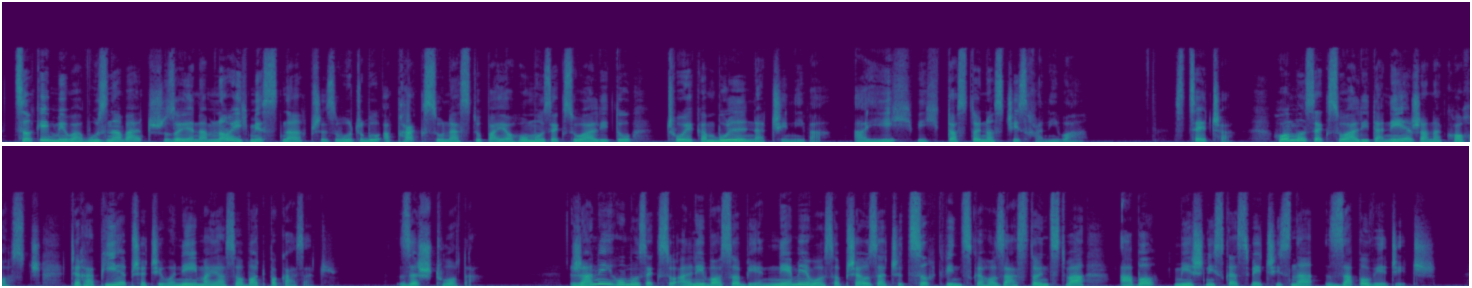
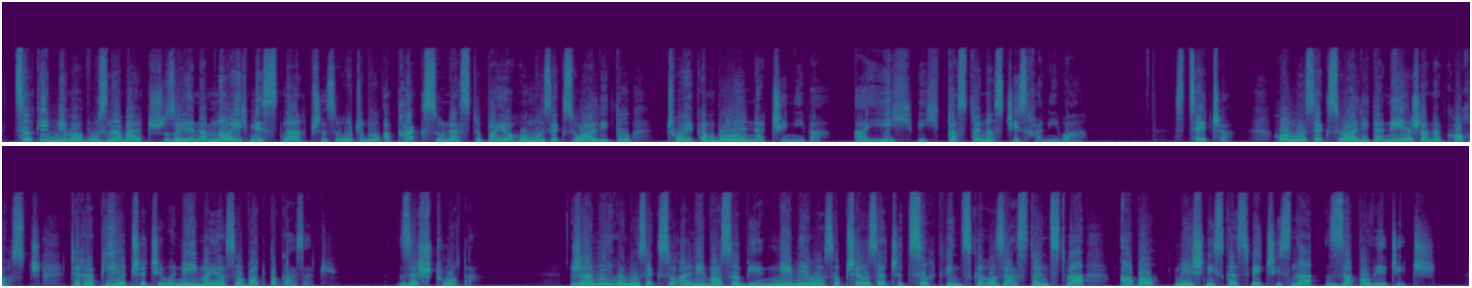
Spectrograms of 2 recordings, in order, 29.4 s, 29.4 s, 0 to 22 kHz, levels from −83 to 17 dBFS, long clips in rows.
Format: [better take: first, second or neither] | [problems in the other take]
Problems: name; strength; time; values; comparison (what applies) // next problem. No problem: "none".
first | distortion; slight; 8% of the sound clipped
